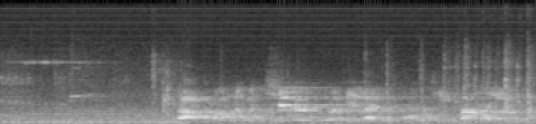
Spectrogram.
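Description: Low, steady background noise, then from just over a second in a voice speaking.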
